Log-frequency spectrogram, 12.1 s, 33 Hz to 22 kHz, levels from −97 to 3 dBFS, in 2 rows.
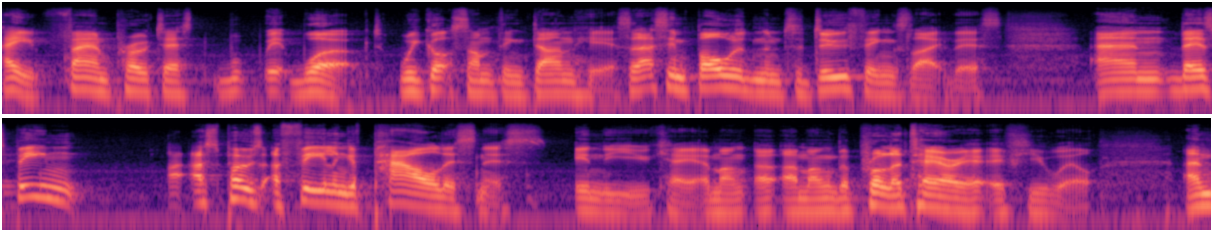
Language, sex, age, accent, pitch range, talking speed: English, male, 20-39, British, 110-145 Hz, 195 wpm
